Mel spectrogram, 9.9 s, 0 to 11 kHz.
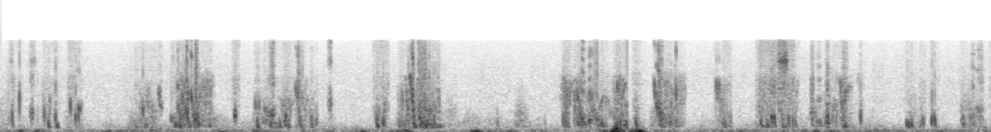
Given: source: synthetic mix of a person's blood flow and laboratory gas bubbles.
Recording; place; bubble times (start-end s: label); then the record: Doppler ultrasound of blood flow; subclavian vein
0.08-0.23 s: bubbles
0.29-0.35 s: bubbles
0.41-0.61 s: bubbles
0.66-0.83 s: bubbles
1.33-1.62 s: bubbles
1.69-2.16 s: bubbles
2.31-2.39 s: bubbles
2.52-3.18 s: bubbles
3.27-3.33 s: bubbles
3.73-3.89 s: bubbles
3.96-4.44 s: bubbles
5.59-6.26 s: bubbles
6.31-6.42 s: bubbles
6.52-6.86 s: bubbles
7.13-7.32 s: bubbles
7.55-8.00 s: bubbles
8.08-8.54 s: bubbles
8.57-8.64 s: bubbles
9.04-9.16 s: bubbles
9.18-9.38 s: bubbles
9.60-9.84 s: bubbles
9.88-9.92 s: bubbles
From the record:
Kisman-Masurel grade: 342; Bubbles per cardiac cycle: rolling drumbeat, 9 or more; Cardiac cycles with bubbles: 100%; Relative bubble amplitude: moderate (0.250 to 0.450); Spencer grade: 3 (all of the cardiac periods contain showers or single bubble signals, but not dominating or overriding the cardiac motion signals); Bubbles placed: anywhere in the cardiac cycle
